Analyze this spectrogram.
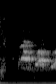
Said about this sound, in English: Maybe you'll see one player sort of go off like Clifford or Hamler, but um, yeah, apologize for my dog barking in the background.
